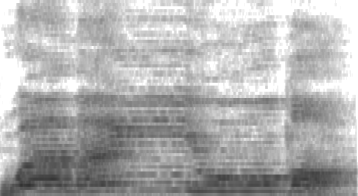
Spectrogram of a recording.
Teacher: Wa may yuqa, kemudian huruf ya-nya dibaca tipis tarqiq dhammah 2 harokat karena setelahnya ada huruf wawu sukun, dan huruf qaf-nya dibaca tafkhim tebal fathah 1 harokat.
